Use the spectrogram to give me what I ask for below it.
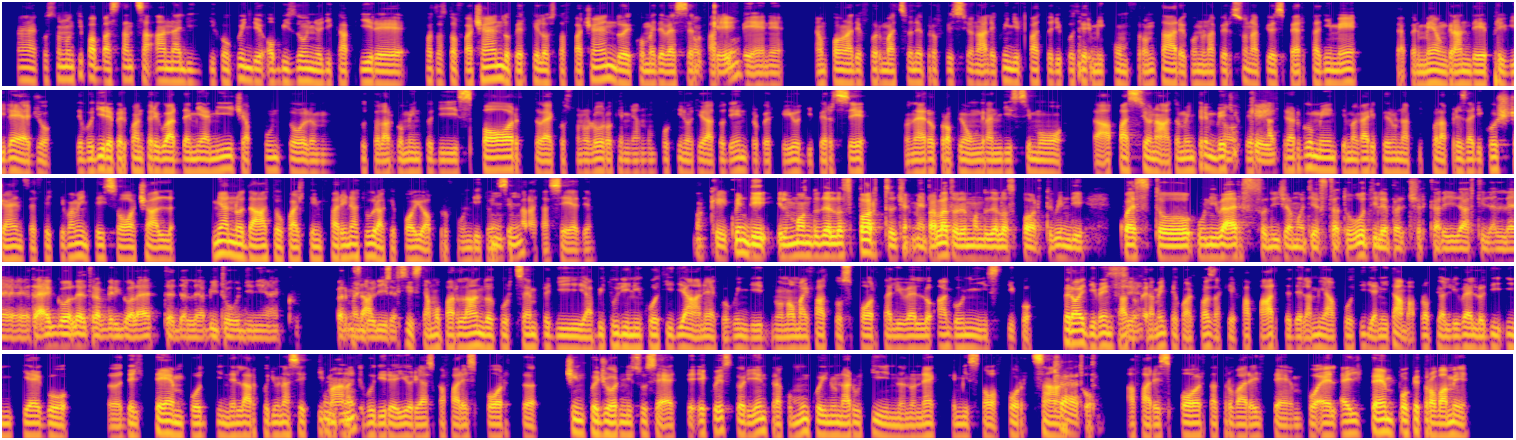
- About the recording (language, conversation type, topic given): Italian, podcast, Quali piccole abitudini quotidiane hanno cambiato la tua vita?
- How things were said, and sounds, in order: tapping; chuckle; "proprio" said as "propio"; "cioè" said as "ceh"; "proprio" said as "propio"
